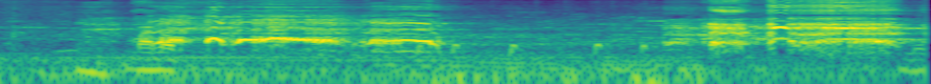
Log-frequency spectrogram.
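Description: A gamecock rooster crows loudly twice, long strained calls with a short pause between, close by over a faint background murmur.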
